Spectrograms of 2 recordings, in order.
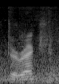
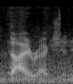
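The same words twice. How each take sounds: First: The first syllable has a weak 'duh' vowel. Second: The first syllable sounds like 'die'. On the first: The speaker calls it right. "It's dir dir dir direction" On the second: The speaker calls it wrong. "It's not direction"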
